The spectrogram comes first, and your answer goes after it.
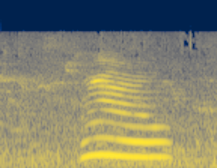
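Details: A four-week-old kitten gives a single drawn-out, slightly falling meow lasting about half a second, rich in harmonics, against quiet room background.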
